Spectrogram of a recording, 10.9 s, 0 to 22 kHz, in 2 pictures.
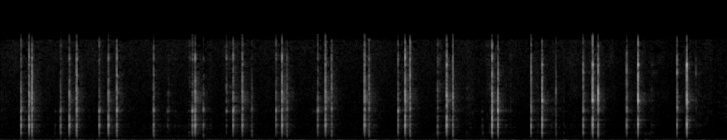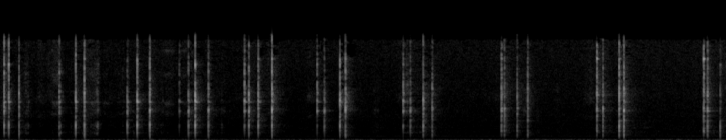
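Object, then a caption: Small metal mint tin. Fingernails tap quickly on a small, closed, hollow, rectangular metal Altoids mint tin held near the microphone. The result is a rapid run of sharp, bright, dry clicks that stop almost instantly, with a faint steady metallic tone near 700 Hz beneath them and a low rumble in the background.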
